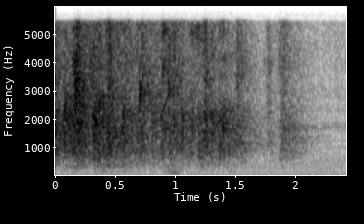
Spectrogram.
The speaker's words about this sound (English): Give another hand clap for Jesus, if you would.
